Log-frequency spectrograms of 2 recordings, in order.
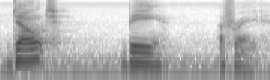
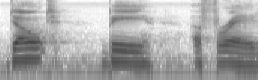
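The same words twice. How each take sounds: First: "Don't be afraid" spoken softly, the word "afraid" almost breathed out; soft, fading to near silence. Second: Said in the usual way. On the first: Shown as a demonstration. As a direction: let "afraid" die away into a hush. Reading verse, then repeating it.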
